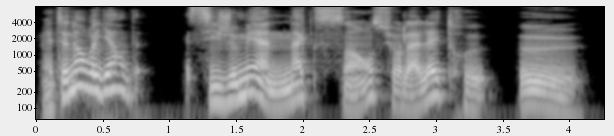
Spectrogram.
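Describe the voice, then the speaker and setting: A man's voice: mid-range voice, huge pitch swings, slow pace, darkish tone. A man teaching a recorded lesson, speaking to the learner informally and patiently spelling out example words one by one. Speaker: French teacher.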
